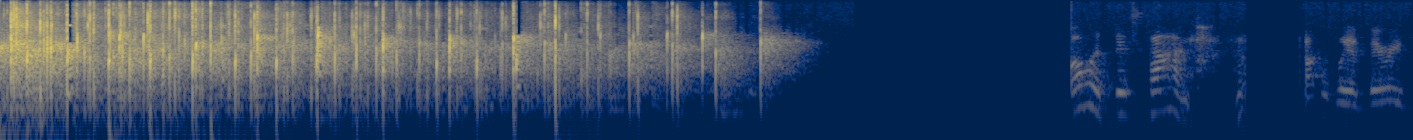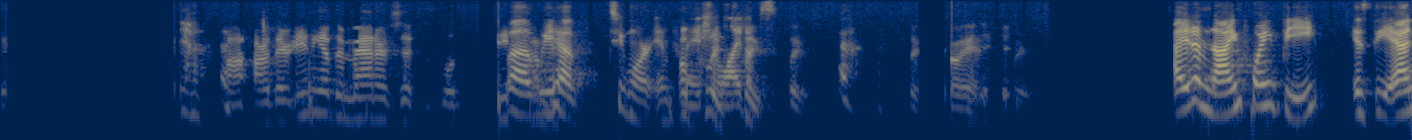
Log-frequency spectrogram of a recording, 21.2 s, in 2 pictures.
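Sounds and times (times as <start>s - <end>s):
laughter: 0.0s - 5.1s, 12.5s - 13.6s, 14.4s - 14.9s, 15.7s - 16.5s
audience applause: 0.0s - 5.9s
speech: 8.3s - 10.9s, 11.9s - 18.5s, 19.4s - 21.1s.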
